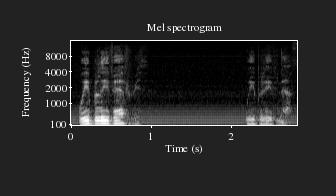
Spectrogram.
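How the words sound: It is said in a wispy, airy voice.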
